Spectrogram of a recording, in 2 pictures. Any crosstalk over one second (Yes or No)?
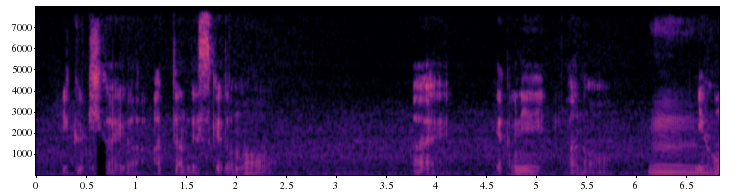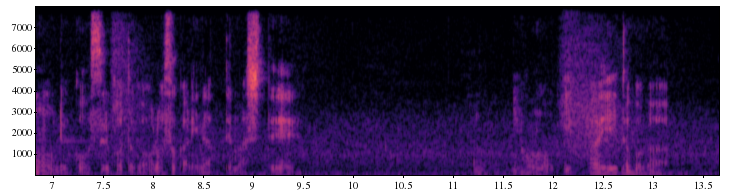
No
